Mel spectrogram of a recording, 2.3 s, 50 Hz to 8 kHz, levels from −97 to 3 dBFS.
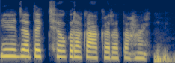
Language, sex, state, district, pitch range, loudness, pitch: Chhattisgarhi, female, Chhattisgarh, Jashpur, 225-280 Hz, -16 LUFS, 255 Hz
